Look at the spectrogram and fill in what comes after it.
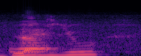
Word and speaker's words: LOVU: Love You parce que c'est L O V U en un mot donc c'est le troisième titre je crois de ton premier EP yes.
